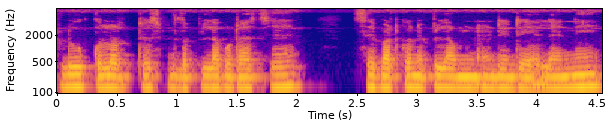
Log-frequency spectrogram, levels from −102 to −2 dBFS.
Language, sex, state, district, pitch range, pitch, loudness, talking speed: Odia, male, Odisha, Malkangiri, 115-125 Hz, 115 Hz, -19 LUFS, 130 wpm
